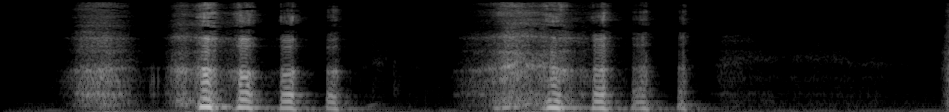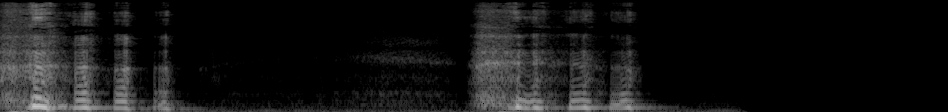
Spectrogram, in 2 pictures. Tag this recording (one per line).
Laughter
Woman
